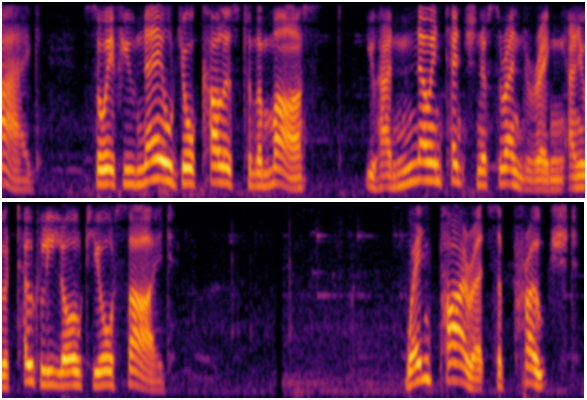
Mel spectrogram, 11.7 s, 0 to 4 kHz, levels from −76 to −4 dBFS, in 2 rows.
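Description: At 5.52 s a packet arrives late and the jitter buffer runs dry, causing a short stall from a late packet: the receiver holds the last sound for about 63 ms, until 5.60 s, then resumes, losing nothing but shifting playback 63 ms later, heard as a brief smeared hold within audio already band-limited to 4 kHz.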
